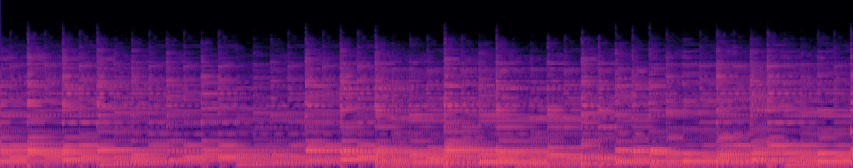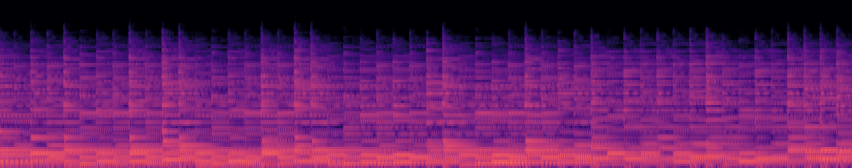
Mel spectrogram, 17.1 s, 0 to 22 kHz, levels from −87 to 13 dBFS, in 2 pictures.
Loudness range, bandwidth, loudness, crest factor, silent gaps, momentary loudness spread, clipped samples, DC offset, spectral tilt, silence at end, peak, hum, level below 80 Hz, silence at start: 2 LU; 11 kHz; -25 LUFS; 14 dB; none; 3 LU; under 0.1%; under 0.1%; -6 dB/octave; 0 s; -10 dBFS; none; -46 dBFS; 0 s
